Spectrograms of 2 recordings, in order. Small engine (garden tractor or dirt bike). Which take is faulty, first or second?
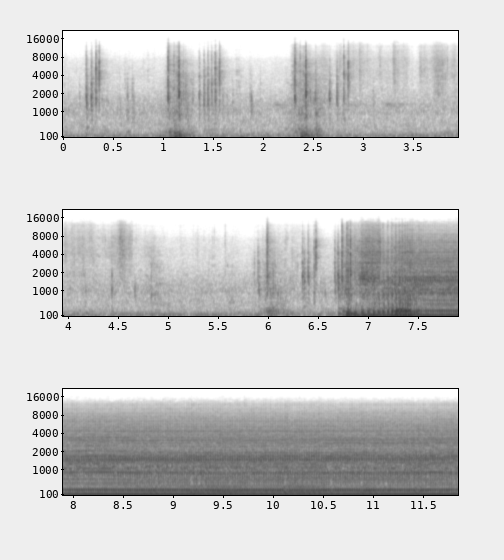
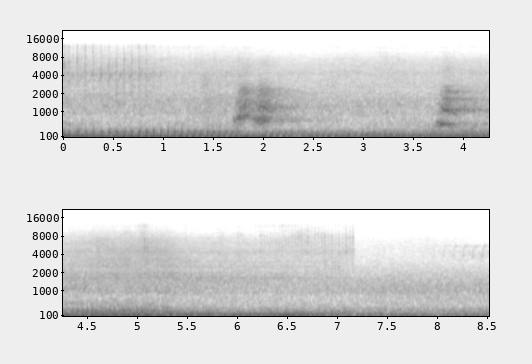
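first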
